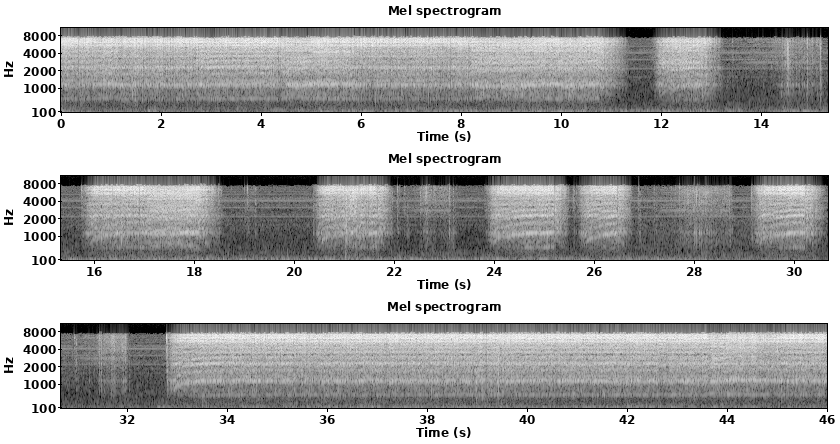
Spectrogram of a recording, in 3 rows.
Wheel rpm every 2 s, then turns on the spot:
160, 160, 160, 160, 160, 80, 60, 20, 140, 10, 90, 10, 100, 40, 50, 30, 80, 160, 160, 160, 160, 160, 160.
30-32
